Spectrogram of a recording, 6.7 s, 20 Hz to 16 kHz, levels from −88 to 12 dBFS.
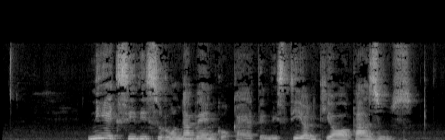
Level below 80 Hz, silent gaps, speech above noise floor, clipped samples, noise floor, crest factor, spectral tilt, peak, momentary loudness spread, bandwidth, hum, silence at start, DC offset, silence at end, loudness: -62 dBFS; none; 37 dB; under 0.1%; -63 dBFS; 20 dB; -2.5 dB/octave; -6 dBFS; 16 LU; 11.5 kHz; none; 0.15 s; under 0.1%; 0.5 s; -24 LUFS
